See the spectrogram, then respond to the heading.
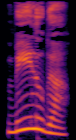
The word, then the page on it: ಬೀಳುಗ: Kannada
